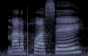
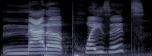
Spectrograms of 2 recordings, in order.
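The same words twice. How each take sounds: First: Mattapoisett said French-style as "matta-pwah-SAY"; softer second try at Mattapoisett, silent t, ending "pwah-say"; alternative pronunciation attempt. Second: Mattapoisett said as "matta-POY-zit", ending in a hard t; first pronunciation attempt. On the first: Unsure of a Massachusetts town name, Mattapoisett tried as "matta-pwah-say". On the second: Unsure of a Massachusetts town name, Mattapoisett tried as "matta-poy-zit". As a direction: sound out Mattapoisett slowly, "poy-zit" at the end. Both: Shown as a demonstration. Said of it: "however you say it".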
